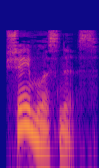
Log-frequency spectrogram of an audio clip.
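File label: "shamelessness", British English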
